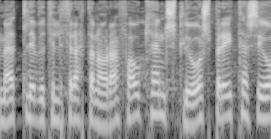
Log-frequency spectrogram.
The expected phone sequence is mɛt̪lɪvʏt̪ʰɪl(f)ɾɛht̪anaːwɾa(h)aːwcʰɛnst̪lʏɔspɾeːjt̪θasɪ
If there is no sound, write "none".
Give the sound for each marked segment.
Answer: θ, f

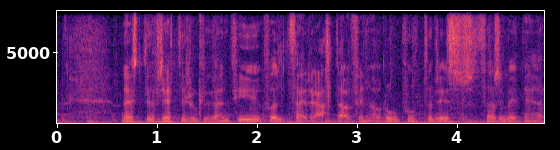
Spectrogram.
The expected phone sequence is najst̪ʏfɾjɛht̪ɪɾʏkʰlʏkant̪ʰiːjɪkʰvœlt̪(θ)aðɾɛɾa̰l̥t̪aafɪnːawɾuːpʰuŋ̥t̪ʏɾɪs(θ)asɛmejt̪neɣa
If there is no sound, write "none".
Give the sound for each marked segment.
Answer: θ, θ

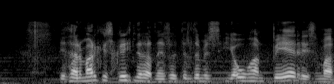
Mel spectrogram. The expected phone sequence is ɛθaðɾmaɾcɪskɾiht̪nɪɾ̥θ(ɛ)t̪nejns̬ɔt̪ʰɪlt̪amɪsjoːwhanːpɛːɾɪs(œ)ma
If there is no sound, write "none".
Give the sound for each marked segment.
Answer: a, ɛ

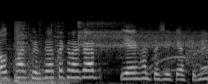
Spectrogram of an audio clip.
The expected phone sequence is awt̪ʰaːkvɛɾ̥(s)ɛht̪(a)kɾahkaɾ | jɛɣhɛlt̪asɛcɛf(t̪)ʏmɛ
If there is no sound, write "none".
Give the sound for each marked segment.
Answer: θ, a, t̪

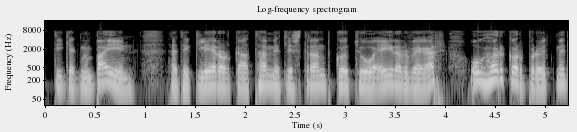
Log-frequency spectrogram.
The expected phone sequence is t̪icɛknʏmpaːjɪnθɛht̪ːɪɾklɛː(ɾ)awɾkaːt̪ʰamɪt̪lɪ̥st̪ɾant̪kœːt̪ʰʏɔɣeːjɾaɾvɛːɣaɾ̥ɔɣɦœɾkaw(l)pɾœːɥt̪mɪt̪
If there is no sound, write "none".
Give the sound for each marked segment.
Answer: ɾ, ɾ

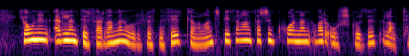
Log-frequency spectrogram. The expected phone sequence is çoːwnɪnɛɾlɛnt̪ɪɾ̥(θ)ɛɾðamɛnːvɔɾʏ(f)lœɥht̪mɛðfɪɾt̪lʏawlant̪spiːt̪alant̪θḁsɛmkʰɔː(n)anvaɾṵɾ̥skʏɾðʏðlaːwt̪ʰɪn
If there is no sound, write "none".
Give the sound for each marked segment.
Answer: f, f, n

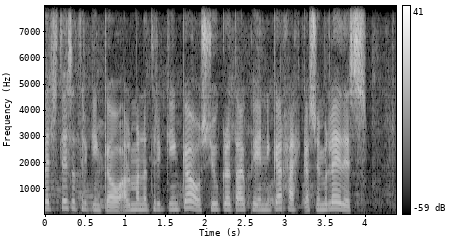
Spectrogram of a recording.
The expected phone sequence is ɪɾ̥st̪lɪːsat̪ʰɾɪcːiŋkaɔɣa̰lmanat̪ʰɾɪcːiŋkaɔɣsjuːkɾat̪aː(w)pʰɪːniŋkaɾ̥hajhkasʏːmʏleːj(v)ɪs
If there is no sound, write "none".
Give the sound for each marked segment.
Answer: ɣ, ð

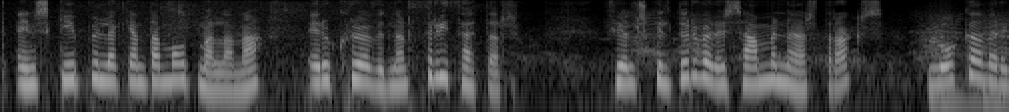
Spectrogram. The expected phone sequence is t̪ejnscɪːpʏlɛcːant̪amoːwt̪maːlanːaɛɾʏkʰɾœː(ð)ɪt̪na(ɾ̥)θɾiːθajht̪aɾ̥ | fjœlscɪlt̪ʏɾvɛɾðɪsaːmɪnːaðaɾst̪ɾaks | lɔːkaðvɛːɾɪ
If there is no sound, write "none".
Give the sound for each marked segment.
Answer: v, ɾ̥

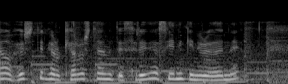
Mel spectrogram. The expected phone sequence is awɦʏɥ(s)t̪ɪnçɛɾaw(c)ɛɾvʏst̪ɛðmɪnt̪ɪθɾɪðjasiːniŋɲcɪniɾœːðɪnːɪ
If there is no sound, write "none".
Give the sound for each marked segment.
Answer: s, cʰ

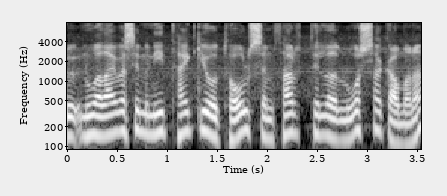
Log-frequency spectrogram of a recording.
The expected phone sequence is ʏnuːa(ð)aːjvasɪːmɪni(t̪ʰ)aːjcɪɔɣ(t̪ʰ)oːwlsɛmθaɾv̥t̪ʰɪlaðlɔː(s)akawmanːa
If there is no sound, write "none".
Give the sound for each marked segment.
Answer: ð, t̪ʰ, t̪ʰ, s

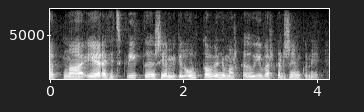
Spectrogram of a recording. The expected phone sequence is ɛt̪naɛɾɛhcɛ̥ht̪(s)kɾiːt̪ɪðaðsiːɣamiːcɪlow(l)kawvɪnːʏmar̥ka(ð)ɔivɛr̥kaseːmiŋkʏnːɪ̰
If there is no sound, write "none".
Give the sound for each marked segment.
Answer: s, l, ð

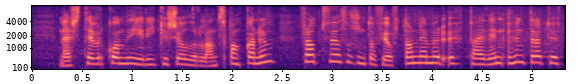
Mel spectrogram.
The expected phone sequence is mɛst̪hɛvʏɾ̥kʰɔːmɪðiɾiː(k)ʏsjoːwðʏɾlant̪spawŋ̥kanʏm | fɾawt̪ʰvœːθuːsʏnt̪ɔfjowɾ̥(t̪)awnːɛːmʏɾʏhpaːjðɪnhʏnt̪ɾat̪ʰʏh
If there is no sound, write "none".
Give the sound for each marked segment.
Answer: c, t̪

